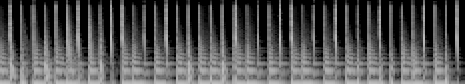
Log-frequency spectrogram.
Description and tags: this is a very bassish drumloop made with the newsCool ensemble in reaktor.
greetings from berlin!
drum, drumloop, drums, electro, granular, loop, machine, sequence, tekno, trance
